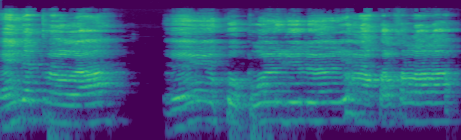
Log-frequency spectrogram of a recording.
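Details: Adult woman described as a stammerer, speaking on a phone call; stuttering.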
